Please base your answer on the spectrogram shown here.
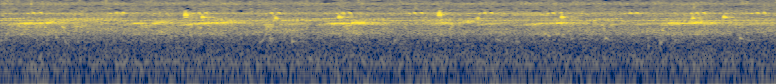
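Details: Frogs at a lake, heard as a dense chorus of short, raspy, mid-high croaks in overlapping bursts about every second, over a steady high insect-like hiss.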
